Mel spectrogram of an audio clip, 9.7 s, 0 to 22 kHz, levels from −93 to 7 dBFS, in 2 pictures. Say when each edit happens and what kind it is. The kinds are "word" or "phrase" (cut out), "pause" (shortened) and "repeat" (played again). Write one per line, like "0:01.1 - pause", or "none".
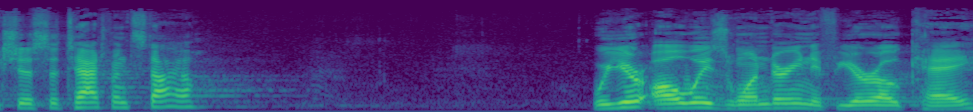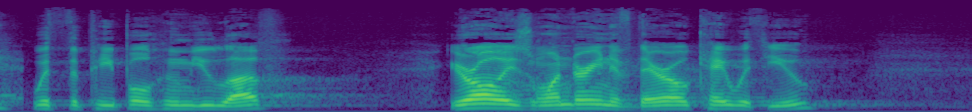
0:05.0 - pause

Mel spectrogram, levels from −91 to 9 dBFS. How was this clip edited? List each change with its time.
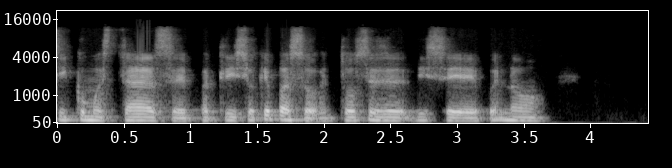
none

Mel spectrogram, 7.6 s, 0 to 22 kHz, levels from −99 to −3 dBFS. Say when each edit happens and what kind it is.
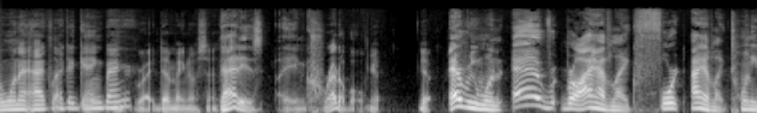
0:02.7 - pause

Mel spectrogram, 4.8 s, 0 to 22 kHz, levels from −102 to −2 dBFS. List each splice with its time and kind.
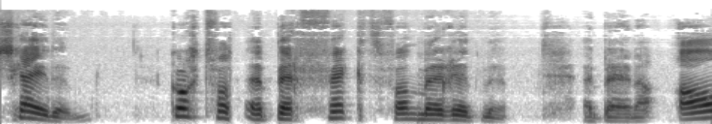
0:01.5 - word
0:02.8 - word

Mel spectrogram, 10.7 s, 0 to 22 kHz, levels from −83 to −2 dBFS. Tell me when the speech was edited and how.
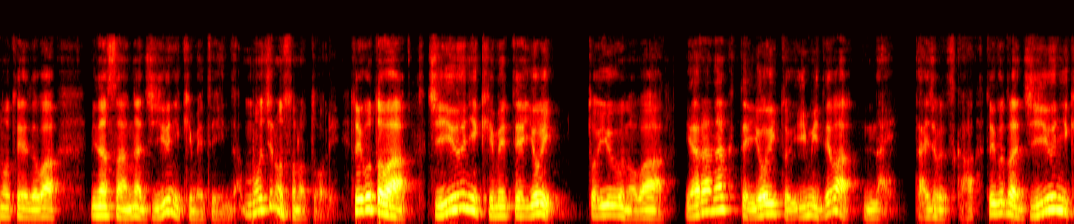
0:03.5 - pause
0:04.2 - pause
0:09.1 - pause
0:09.8 - pause

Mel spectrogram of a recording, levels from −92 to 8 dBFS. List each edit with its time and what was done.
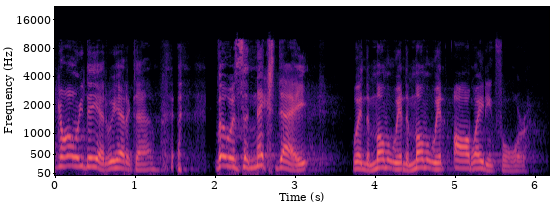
0:01.0 - word
0:01.9 - pause
0:04.3 - repeat
0:05.2 - word

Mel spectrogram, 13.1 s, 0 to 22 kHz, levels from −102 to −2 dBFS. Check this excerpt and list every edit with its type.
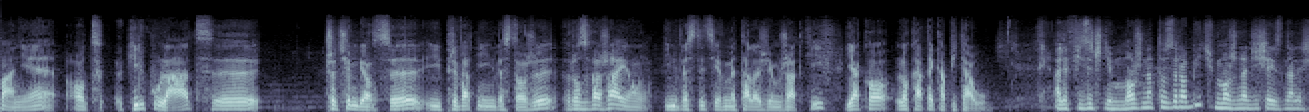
0:08.4 - pause

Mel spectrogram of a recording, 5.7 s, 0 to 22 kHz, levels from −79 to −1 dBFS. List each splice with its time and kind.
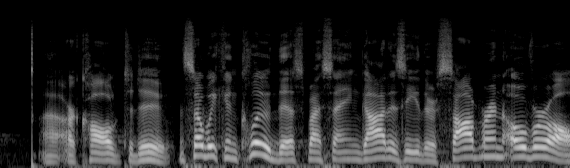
0:01.7 - pause

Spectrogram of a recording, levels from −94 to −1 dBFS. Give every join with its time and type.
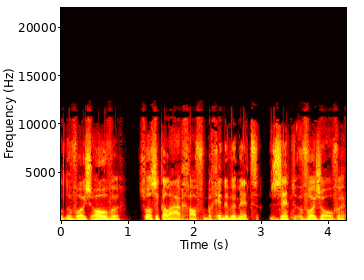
0:01.1 - pause

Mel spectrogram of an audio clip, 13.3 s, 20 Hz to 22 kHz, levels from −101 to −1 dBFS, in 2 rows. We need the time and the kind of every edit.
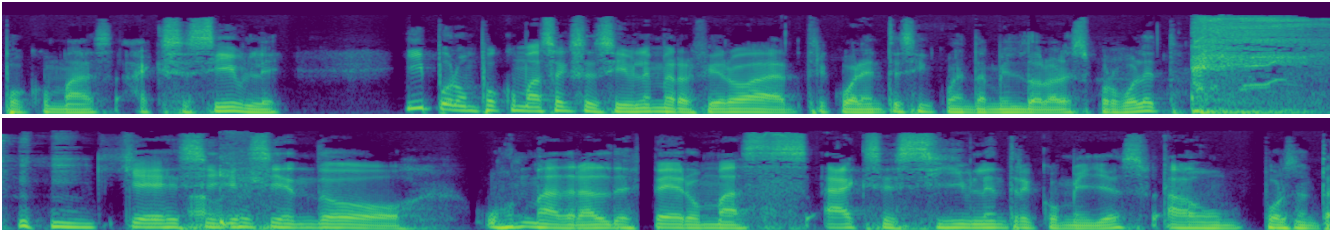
0:09.8 - word

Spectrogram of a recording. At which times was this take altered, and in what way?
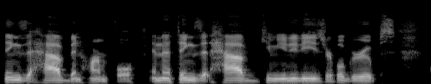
0:01.4 - pause
0:02.6 - word
0:03.4 - word

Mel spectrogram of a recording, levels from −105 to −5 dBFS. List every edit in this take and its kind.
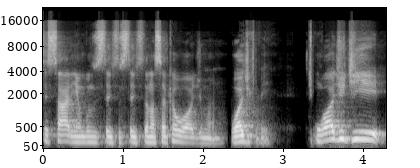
0:01.0 - repeat
0:01.6 - word
0:02.7 - word
0:03.4 - word

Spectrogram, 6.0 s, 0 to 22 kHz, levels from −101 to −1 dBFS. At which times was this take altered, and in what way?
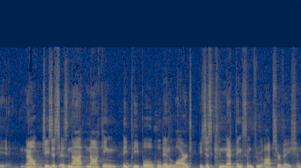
0:01.2 - word
0:02.5 - word
0:03.3 - word
0:03.8 - word
0:05.1 - word

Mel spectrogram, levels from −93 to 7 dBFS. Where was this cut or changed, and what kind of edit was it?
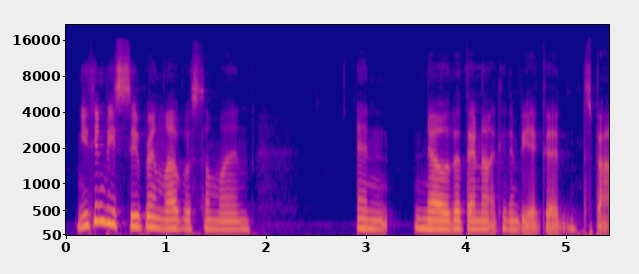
none

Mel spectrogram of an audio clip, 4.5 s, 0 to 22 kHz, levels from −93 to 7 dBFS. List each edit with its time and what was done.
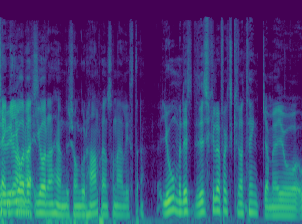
0:01.5 - word
0:02.3 - pause

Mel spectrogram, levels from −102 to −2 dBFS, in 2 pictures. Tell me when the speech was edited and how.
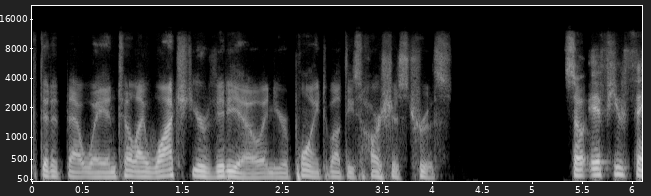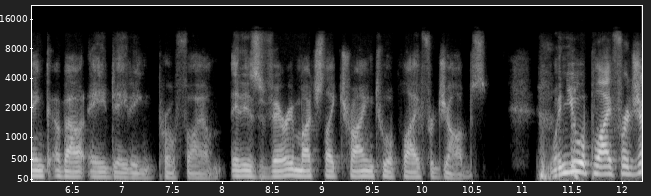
none

